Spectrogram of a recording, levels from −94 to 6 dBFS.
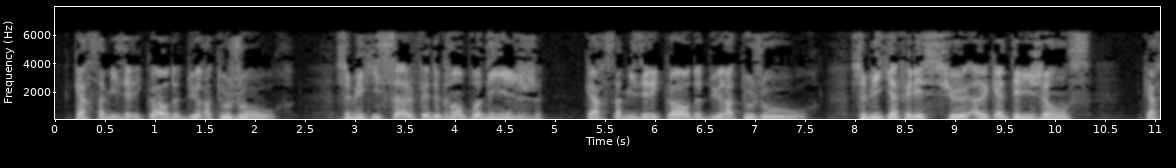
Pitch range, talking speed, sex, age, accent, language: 115-170 Hz, 140 wpm, male, 50-69, French, English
